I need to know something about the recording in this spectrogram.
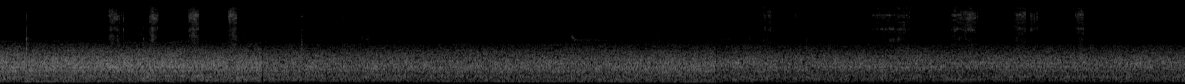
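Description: A hand tool clicks and taps against metal.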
